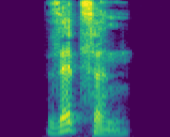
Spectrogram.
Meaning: dative plural of Satz
- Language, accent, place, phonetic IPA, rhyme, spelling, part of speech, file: German, Germany, Berlin, [ˈzɛt͡sn̩], -ɛt͡sn̩, Sätzen, noun, De-Sätzen.ogg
